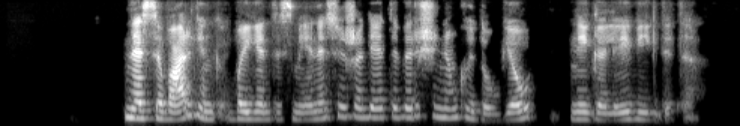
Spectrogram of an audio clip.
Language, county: Lithuanian, Kaunas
